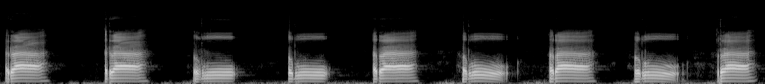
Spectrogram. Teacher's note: kalau misalnya dia keluar vokal Oh pangkal lidah dia naik bibirnya dia enggak berubah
